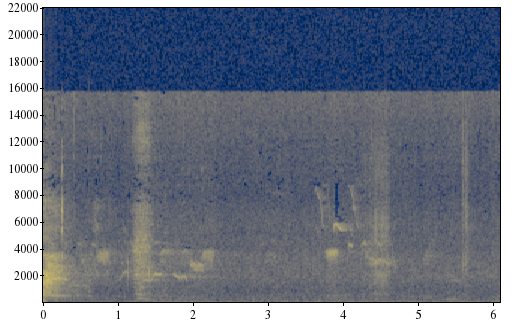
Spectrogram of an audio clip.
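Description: Quiet spring-evening countryside ambience with faint, scattered songbird chirps and short calls. A brief louder noise comes right at the start.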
